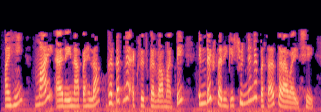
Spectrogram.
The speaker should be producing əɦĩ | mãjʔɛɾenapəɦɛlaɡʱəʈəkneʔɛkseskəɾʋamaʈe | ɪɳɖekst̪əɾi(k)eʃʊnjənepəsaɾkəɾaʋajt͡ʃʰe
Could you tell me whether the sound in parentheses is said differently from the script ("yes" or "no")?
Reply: no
